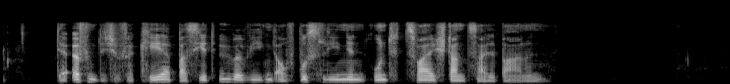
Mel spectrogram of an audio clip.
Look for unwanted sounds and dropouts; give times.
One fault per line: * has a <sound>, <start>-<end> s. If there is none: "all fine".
all fine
